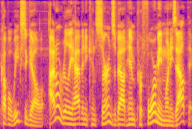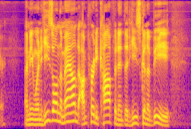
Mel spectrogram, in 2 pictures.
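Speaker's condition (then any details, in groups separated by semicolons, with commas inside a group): No condition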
